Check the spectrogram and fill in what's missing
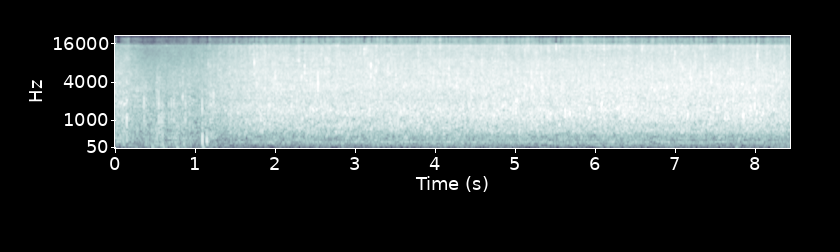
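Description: A steady, broad rush of a flowing mountain creek along the Pacific Crest Trail near Warner Springs, California, constant and fairly close, with a brief tap near the start and no voices.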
